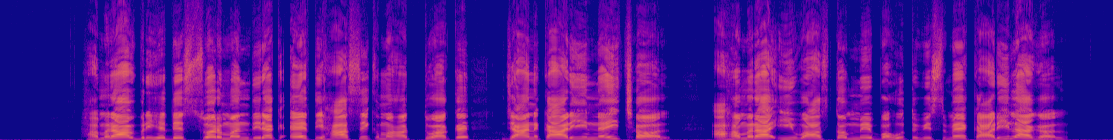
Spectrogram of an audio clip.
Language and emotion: Maithili, surprised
